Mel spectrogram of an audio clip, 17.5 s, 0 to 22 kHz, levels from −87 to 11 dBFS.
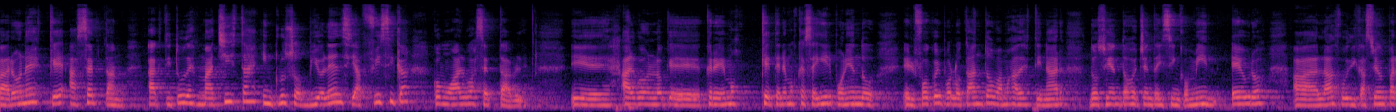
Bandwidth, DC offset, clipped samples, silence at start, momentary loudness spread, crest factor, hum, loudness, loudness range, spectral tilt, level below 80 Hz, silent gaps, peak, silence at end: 19.5 kHz; under 0.1%; under 0.1%; 0 s; 5 LU; 18 dB; none; -28 LUFS; 1 LU; -5.5 dB/octave; -68 dBFS; none; -10 dBFS; 0 s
